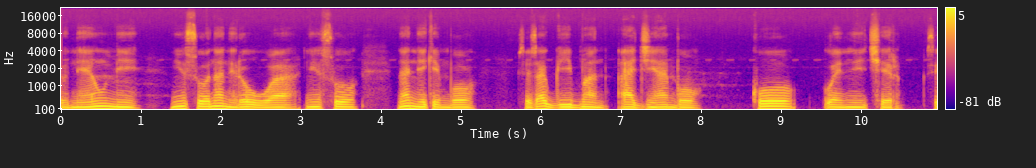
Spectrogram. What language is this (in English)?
Ashe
